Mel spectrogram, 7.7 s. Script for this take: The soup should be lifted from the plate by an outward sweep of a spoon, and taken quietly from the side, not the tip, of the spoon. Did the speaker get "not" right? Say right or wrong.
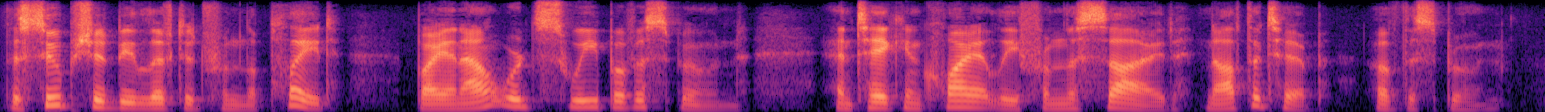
right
